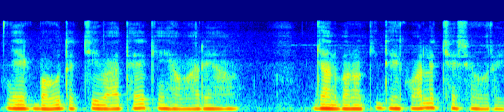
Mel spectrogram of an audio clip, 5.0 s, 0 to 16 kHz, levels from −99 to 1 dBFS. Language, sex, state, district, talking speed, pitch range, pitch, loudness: Hindi, male, Uttar Pradesh, Budaun, 225 wpm, 120-130 Hz, 125 Hz, -25 LUFS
